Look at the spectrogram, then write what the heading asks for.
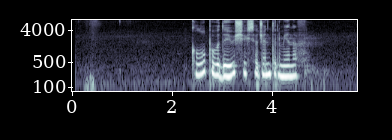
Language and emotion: Russian, neutral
